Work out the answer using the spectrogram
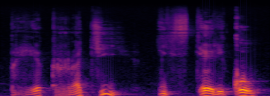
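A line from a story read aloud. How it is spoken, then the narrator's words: Quiet command. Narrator (Russian): тихо приказал Новиков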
